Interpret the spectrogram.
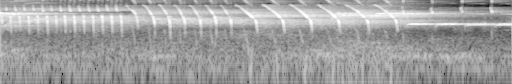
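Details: Agitated male canary in a cage singing to excite a female for mating: rapid rolling trills of sharp repeated notes, sweeping down then up, ending on a thin steady whistle.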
